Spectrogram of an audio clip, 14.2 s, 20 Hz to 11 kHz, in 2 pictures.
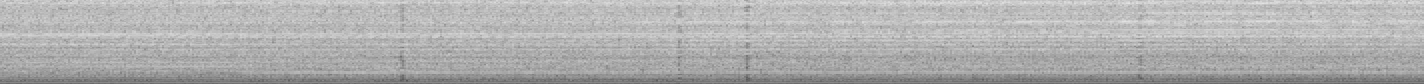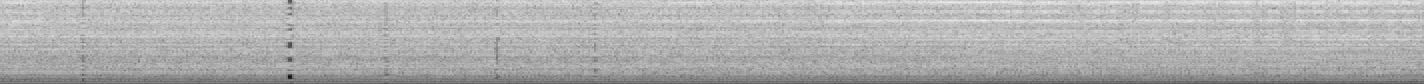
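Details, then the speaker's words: Peleng 1240GS gyro-stabilized binocular running at 12 V, settling near 4 W: a steady, even hum with clean held tones and light hiss. The gyro is running smoothly. "It settles about 4 watts. It's hovering about 3.9 and 4.1, depending on what the bearings do."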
